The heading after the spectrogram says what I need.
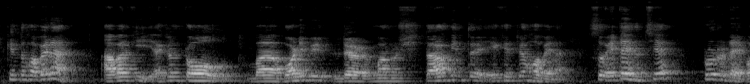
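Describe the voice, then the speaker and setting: A high-pitched man lectures step by step, posing questions to himself and answering them. His voice sits some way off the mic and rings around a roomy, echoey space. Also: fairly bright tone. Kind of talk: explanatory lecture. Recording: echoey room, mic at a distance.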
